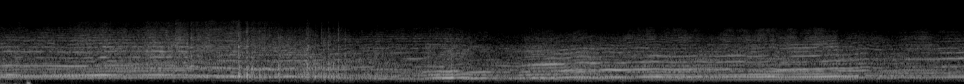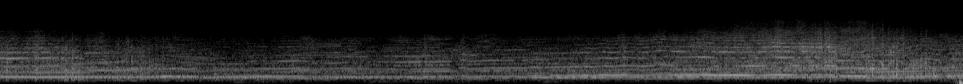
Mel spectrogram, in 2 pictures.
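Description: Modified race cars roar down the back straightaway at I-75 Raceway, a loud, continuous pack of engines with rising and falling harmonic whine as the cars pass, sustained throughout.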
